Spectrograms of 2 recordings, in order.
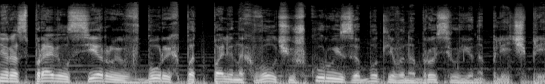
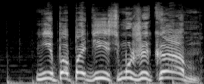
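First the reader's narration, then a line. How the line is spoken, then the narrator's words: Shouted farewell. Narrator (Russian): крикнул ему на прощание Игоня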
